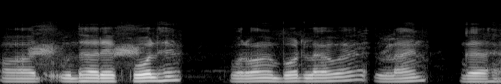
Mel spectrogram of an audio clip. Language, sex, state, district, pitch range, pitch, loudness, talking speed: Hindi, male, Bihar, Gaya, 140-155 Hz, 145 Hz, -17 LUFS, 165 wpm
